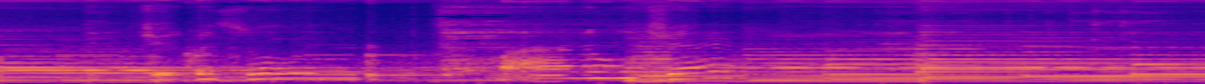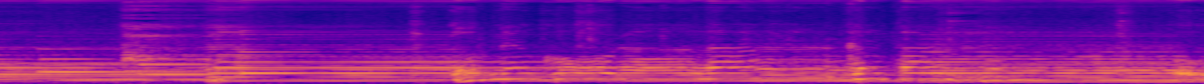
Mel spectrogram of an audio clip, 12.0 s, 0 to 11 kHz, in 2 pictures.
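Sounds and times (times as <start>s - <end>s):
acoustic guitar strumming: 0.0s - 12.0s
sustained keyboard chords: 0.0s - 12.0s.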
